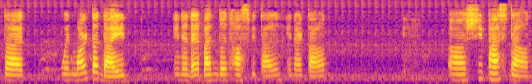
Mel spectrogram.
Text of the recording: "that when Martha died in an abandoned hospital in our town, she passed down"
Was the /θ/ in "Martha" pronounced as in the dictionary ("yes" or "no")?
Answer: no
